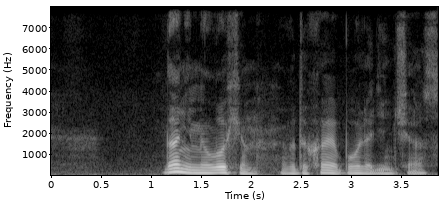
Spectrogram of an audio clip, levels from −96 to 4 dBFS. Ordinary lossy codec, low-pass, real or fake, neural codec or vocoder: none; none; real; none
